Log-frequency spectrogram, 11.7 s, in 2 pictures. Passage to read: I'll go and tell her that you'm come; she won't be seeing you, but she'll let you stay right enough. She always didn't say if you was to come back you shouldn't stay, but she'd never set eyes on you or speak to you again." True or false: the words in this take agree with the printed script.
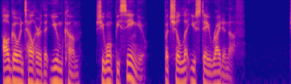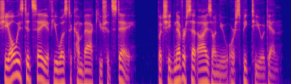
false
